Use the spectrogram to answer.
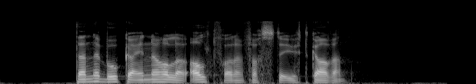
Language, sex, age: Norwegian, male, 21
